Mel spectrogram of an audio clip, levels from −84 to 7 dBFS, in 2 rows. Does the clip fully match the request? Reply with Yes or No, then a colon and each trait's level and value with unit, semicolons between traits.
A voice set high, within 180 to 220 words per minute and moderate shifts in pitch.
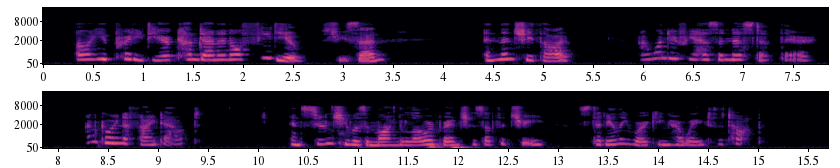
Yes: very high, 310 Hz; average, 185 wpm; average, 4.8 semitones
